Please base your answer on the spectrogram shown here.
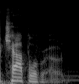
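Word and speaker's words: Chappell Roan: Did I pronounce that correctly? Chapel Roan. What the heck? Chapel Roan. Hard CH. I think I was thinking chaperone, but I think it's a harder CH.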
